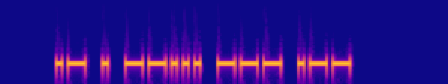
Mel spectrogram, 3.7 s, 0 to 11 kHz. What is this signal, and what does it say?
Morse code, heard as a keyed tone, about 25 wpm, 700 Hz. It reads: AE7OW
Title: USA Call Signs - 5 Characters - 4x Character Spacing - 25wpm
